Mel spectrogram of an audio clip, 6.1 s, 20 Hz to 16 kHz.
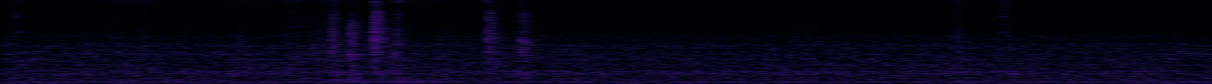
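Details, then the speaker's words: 9-inch Galaxy fan with amber blades, replacement running: a steady, low hum under soft airflow with no knocking. The motor bearings are dry and need oil, and the motor speeds up and slows down while oscillating. "again the seller failed to tell me that the bearings need oil so it has that problem when it's oscillating that the motor speeds up and slow slow down"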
